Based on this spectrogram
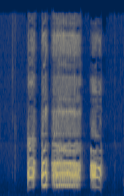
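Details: A wild red junglefowl rooster, one of a pair, crows in four hoarse, clipped bursts, the long middle note held.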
